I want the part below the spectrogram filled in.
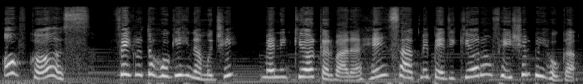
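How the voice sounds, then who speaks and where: A woman's voice: very high voice, big pitch swings, moderate pace, faint music behind. A woman voicing a spoiled, vain young daughter-in-law in a cartoon, whiny and self-important. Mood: fussy, vain. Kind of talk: Hindi cartoon voice acting.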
